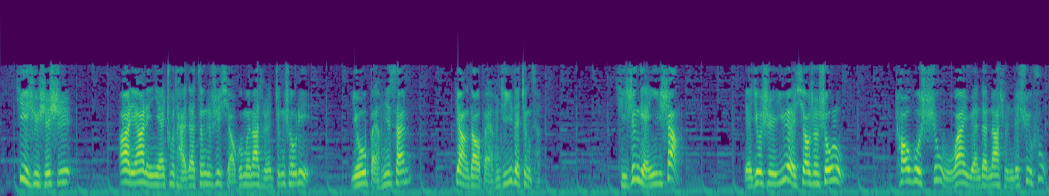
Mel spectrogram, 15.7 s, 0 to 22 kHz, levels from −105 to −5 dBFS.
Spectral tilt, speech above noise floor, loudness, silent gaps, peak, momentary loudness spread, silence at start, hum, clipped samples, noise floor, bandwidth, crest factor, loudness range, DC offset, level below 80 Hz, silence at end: -3 dB/octave; 27 dB; -24 LUFS; none; -4 dBFS; 11 LU; 0.25 s; none; under 0.1%; -50 dBFS; 6.8 kHz; 22 dB; 4 LU; under 0.1%; -50 dBFS; 0.05 s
